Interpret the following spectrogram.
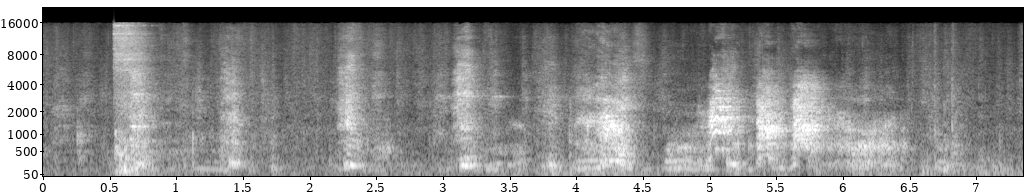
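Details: Shiba Inu puppies in a noisy puppy room, short yapping barks and growly yips repeated rapidly and unevenly, several overlapping toward the end.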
